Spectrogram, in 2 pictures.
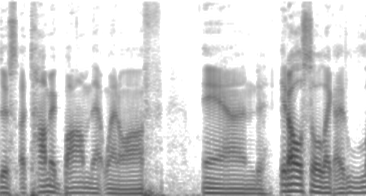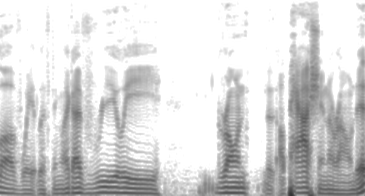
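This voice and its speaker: On a very clean recording with a silent background, a man with a very deep, low pitch speaks at a fairly slow pace, his intonation fairly even but his loudness swinging widely. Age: 30s. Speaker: company employee, podcast guest. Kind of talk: casual interview.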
